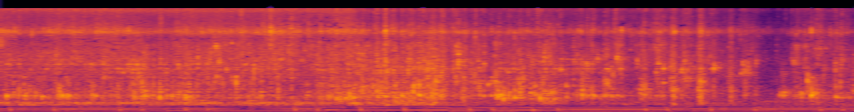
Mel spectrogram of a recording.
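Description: Kitchen tap running into a stainless steel bowl of leafy greens while hands swish and rub the leaves, a steady splashing rush of water with a brief lull near the end.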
